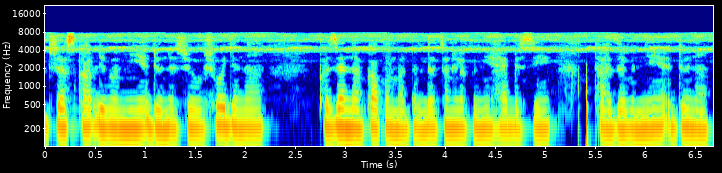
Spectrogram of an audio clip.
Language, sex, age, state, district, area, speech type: Manipuri, female, 18-30, Manipur, Chandel, rural, spontaneous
